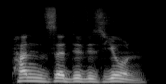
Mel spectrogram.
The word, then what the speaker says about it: Panzerdivision: It should be pronounced as nasally as possible, with a soft S and the stress on the final syllable, Panzerdivision.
